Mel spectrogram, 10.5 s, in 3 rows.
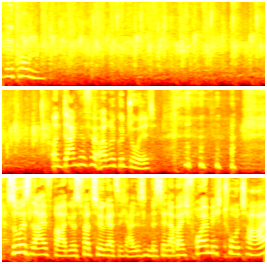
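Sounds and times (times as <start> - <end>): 
speech: 0.0 - 0.7, 4.2 - 5.6, 7.1 - 10.5
studio audience applause: 0.0 - 5.2
laughter: 5.5 - 7.3.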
